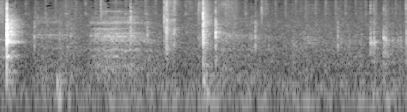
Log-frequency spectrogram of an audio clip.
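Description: A coin scratcher scraping and tapping on the coated face of a scratch-off lottery ticket lying on a wooden table: a short scratchy stroke and a few light clicks.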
